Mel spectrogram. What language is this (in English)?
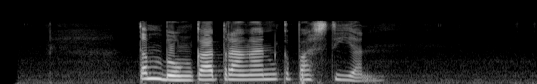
Javanese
